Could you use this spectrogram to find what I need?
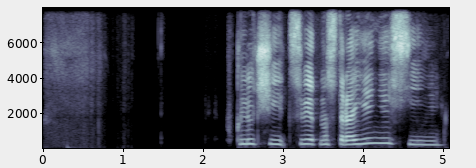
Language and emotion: Russian, neutral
